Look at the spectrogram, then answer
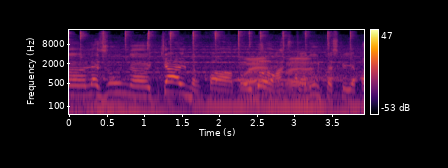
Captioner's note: man speaking French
